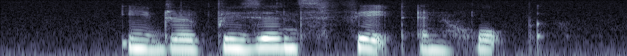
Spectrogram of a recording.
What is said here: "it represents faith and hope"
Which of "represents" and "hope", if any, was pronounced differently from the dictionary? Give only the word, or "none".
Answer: none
